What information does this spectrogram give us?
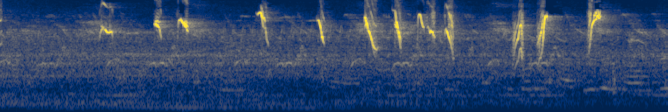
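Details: Olive-backed sunbird lure recording meant to stimulate other birds to sing: separated, sharp, high downslurred chips, single or in quick pairs, spaced irregularly over a quiet background.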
